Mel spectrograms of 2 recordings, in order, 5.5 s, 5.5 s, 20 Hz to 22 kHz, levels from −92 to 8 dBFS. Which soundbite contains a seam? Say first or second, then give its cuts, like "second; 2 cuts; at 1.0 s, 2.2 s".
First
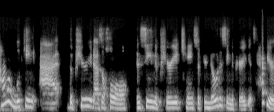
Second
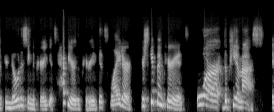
second; 2 cuts; at 2.8 s, 3.8 s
